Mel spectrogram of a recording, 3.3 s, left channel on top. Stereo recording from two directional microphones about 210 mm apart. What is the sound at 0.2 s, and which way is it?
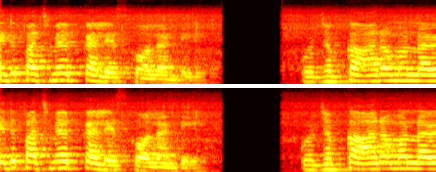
Speech, 55° right (ahead or behind).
